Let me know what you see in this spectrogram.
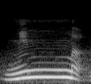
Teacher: misalnya eh e mimma kalau asalnya Min Ma ya mim Ma ketika digabung mimma jadi nunnya tidak kelihatan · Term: idgham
